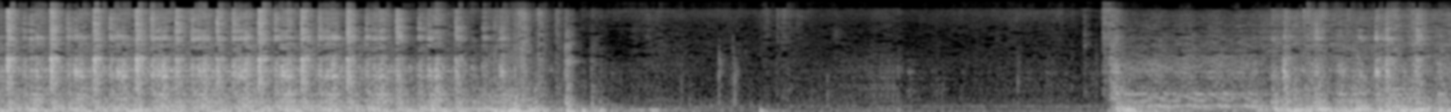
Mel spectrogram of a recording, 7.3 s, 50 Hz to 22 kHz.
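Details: Ford 7.3 Powerstroke diesel at -35°C, third start attempt after glow plugs cycled over two minutes and overnight block heater: cranks, catches roughly, stalls, cranks again with uneven clatter; hard cold start, owner suspects bad injectors.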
